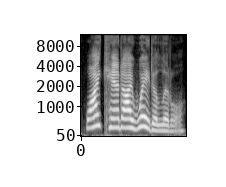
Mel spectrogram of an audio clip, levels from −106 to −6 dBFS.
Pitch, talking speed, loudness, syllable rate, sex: 260 Hz, 230 wpm, -16 LUFS, 4.8 syllables/s, female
